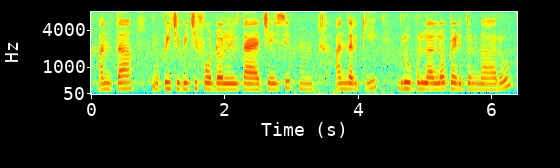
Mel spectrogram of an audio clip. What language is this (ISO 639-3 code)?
tel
